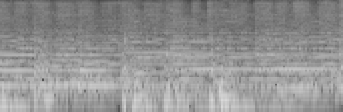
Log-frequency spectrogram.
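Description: A live folk ensemble of hurdy-gurdy, nyckelharpa, cittern and percussion playing a tune, with steady held notes over regular drum strikes.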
